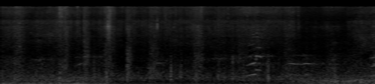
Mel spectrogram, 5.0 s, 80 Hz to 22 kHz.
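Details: Canada geese flying overhead near the Minneapolis airport in the Mississippi River valley during an April 14, 2018 spring snowstorm give a few faint, nasal honks, mostly toward the end, under a steady low rumble of wind.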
